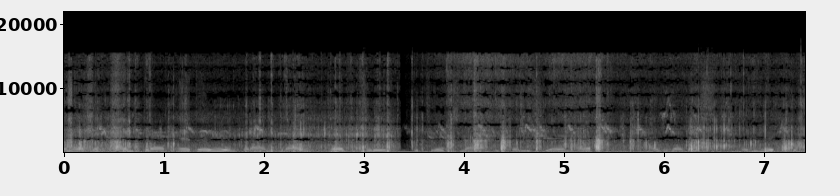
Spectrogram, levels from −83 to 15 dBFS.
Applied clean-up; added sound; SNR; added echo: none; Run / Bird vocalization, bird call, bird song; -5 dB; none.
